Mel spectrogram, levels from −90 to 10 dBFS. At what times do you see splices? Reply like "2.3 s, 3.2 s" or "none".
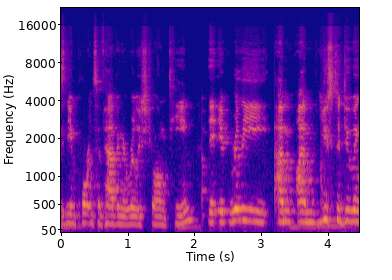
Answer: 2.1 s, 3.1 s

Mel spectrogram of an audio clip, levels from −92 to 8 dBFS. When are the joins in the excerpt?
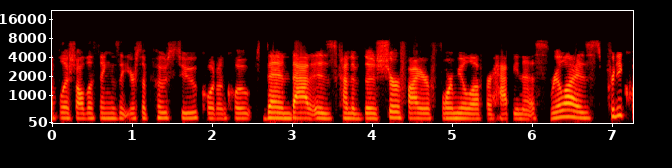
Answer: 2.5 s, 6.2 s

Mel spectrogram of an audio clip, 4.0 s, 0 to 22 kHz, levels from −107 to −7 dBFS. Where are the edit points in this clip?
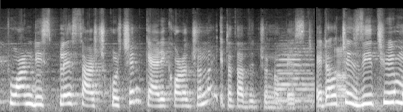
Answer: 3.1 s

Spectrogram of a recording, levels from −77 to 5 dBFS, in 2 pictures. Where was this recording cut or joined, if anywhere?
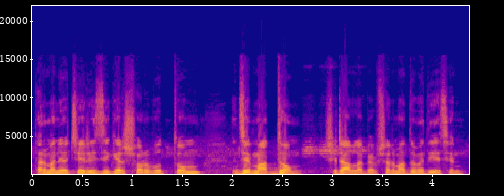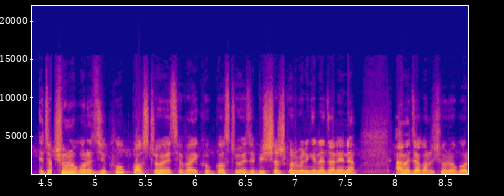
4.6 s

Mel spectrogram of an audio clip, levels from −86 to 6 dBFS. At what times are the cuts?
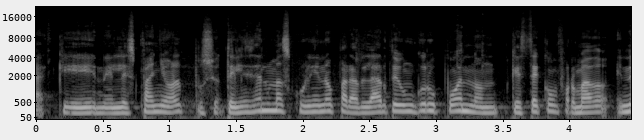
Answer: none

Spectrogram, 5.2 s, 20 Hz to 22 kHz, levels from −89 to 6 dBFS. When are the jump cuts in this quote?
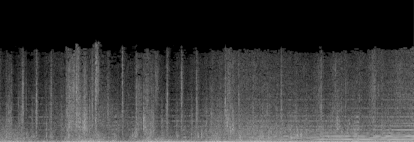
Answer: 3.0 s

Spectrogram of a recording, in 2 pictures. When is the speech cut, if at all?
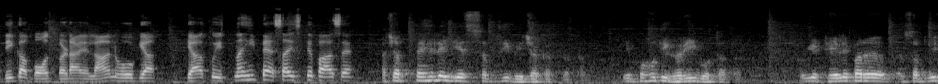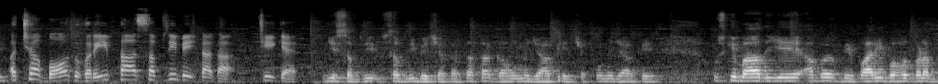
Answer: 3.9 s

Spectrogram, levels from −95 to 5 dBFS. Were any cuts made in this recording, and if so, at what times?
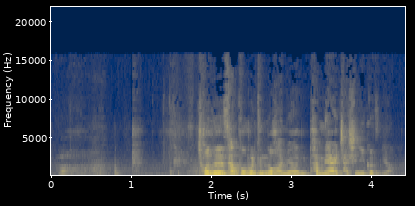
0.9 s

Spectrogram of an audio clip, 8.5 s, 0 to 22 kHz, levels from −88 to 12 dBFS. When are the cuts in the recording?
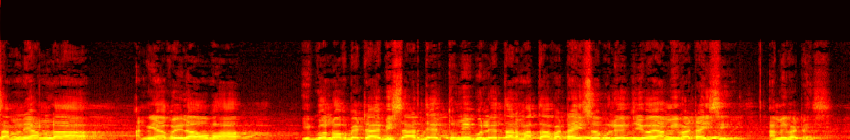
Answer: none

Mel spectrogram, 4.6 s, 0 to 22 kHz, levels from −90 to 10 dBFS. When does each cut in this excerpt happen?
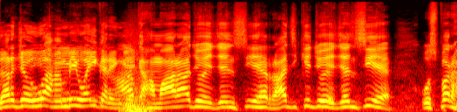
1.4 s

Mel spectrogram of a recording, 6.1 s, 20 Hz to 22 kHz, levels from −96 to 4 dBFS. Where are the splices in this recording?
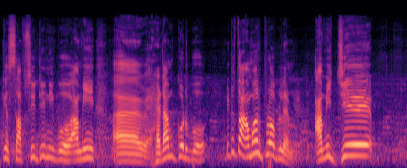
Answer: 4.6 s

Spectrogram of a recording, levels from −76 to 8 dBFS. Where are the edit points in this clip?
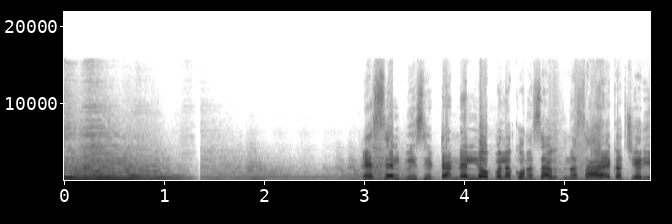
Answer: none

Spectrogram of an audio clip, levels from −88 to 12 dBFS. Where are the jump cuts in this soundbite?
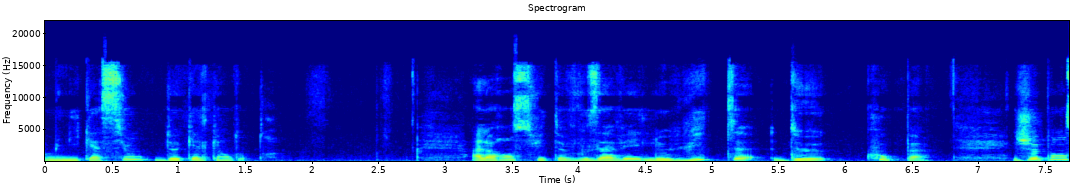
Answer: none

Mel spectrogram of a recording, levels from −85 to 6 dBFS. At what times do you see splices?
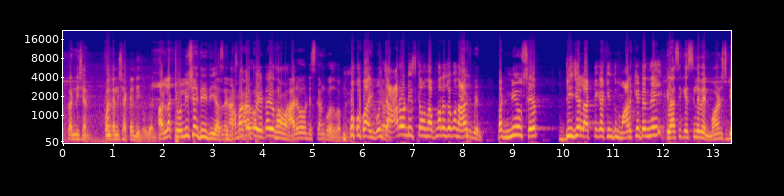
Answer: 0.9 s, 12.0 s

